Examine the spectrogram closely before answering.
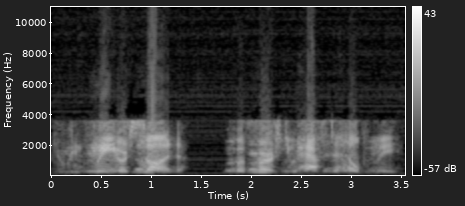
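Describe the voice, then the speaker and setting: A man's voice: mid-range voice, crowd noise, pitched below the performer's own voice. A man doing a masked captor through a tinny filter. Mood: menacing calm. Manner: slow, calm, threatening. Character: masked male captor, coldly menacing. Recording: tinny phone-like filtered audio.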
